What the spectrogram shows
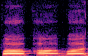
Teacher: ये होठ, दोनों होठ, तो इसको द्विओष्ठ्य भी बोलते हैं, क्योंकि प फ ब जब हम बोलते हैं तो दोनों होठ आपस में मिलते हैं, तो इसलिए इसको द्विओष्ठ्य भी बोलते हैं।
